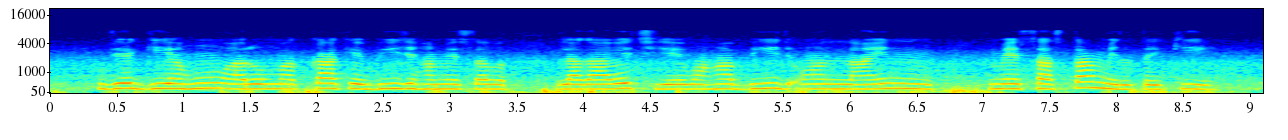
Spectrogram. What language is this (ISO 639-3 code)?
mai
